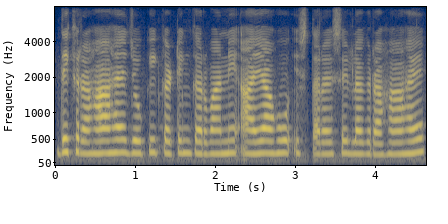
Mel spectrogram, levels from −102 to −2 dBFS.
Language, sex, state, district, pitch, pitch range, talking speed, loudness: Hindi, female, Uttar Pradesh, Gorakhpur, 230 Hz, 225-235 Hz, 195 wpm, -22 LUFS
